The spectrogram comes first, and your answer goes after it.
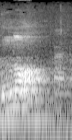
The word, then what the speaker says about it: дно: «Но» — это такое слово, где «д» и «н» должны произноситься одним движением языка. «Дно».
